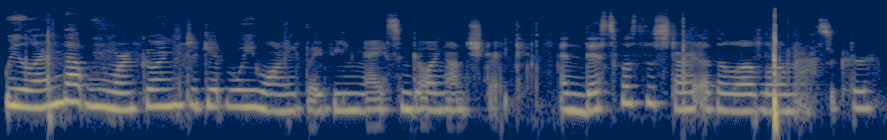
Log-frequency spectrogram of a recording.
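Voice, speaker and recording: A woman's voice: high-pitched, flat delivery, moderate pace, background noise. A woman voicing a young male immigrant miner, in an earnest first-person school history narration read plainly aloud.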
